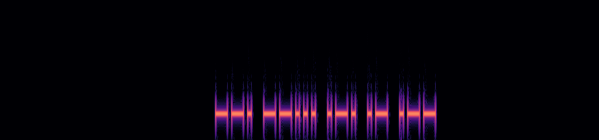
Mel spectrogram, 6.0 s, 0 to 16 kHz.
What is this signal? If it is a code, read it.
Morse code, heard as a keyed tone, about 30 wpm, 700 Hz. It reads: G7RAW
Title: DXCC-100 Call Signs - 5 Characters - Repeated 3x - 30wpm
